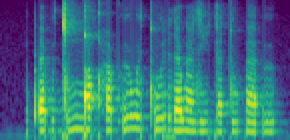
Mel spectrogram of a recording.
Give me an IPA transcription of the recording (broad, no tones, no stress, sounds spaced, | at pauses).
pʼ æ p ɯ ɡ͡ǀ ø ŋ͡ǃ u qʰ i pʼ ɯ w ɯ tʼ u r æ w æ̃ z i ɡ æ t u p æ̃ ʔ ɯ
